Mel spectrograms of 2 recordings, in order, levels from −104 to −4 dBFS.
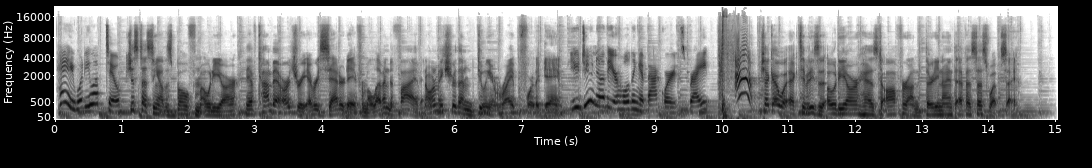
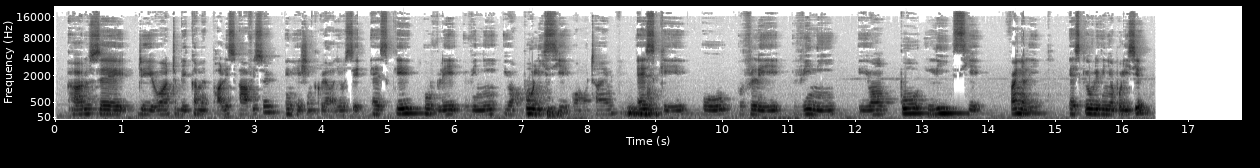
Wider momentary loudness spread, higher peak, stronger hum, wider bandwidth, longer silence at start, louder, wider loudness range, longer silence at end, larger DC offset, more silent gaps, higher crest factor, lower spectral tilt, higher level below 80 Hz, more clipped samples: second, 5 LU vs 13 LU; second, -6 dBFS vs 0 dBFS; neither; second, 17.5 kHz vs 19.5 kHz; second, 0.05 s vs 0.2 s; about the same, -17 LUFS vs -16 LUFS; about the same, 2 LU vs 4 LU; second, 0.25 s vs 1.3 s; neither; neither; about the same, 12 dB vs 16 dB; about the same, -4.5 dB/octave vs -5.5 dB/octave; about the same, -40 dBFS vs -42 dBFS; neither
